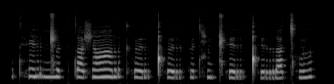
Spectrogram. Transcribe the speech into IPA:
tʰ ẽ r ŋ͡ǁ ɘː k t a ʃ ãː r kʰ ɘː r ǃʰ ɘː r k ʏ t ɕ ũ ǁʰ e r ǃʰ ɪ r a ǀʰ ũ l

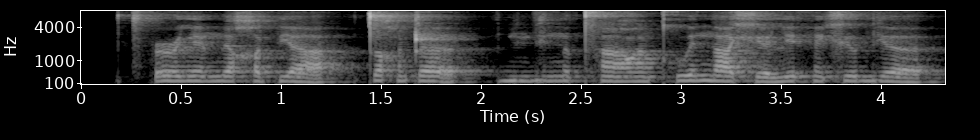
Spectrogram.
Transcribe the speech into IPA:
t͡sʼ ə˞ lʲ ã n̪ e χ ə pʲ a | t̪ ə χ ə̃ ʈ ɜ | bʲ ə̃ bʲ ə n ə t̪ʰ ã ʕ ã kʷʰ e n a xʲ ɐ lʲ ɛ h ẽ xʲ o bʲ ɜ

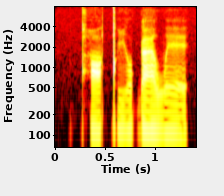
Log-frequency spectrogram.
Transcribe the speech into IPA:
qʰ ɒ ǃ i o̯ ɠ æ w e

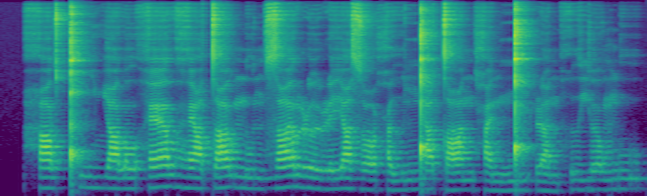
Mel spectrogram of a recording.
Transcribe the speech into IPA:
h ɑ lˠ ǃʰ u ʎ ɑ lˠ o h æ lˠ ɦ æ tˤ y lˠ n u n zˤ e lˠ ɭ ø ɭ e zˤ o ħ ɯ ŋ͡ǃ e tˤ ɑ n ħ æ n ŋ͡ǃ i ʔ ɭ ɑ n h ɯ j ø lˠ ŋ u

